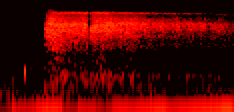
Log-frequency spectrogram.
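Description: A steady hiss of air or noise, starting about half a second in and slowly fading over about two seconds.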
